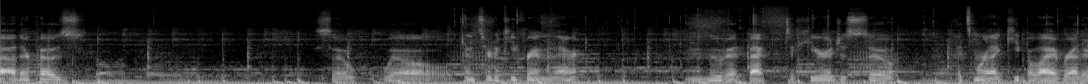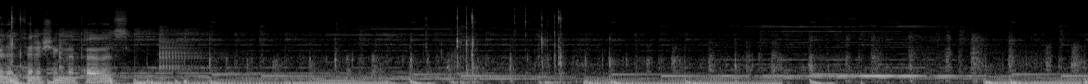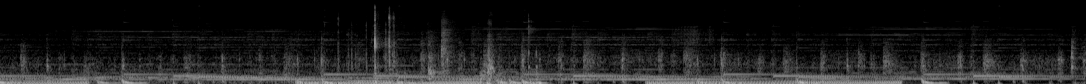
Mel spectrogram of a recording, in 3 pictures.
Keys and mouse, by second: 0.2 alt+a, 1.7 click, 5.2 i, 6.8 g, 7.5 Delete, 8.3 g, 11.0 alt+a, 12.5 alt+a, 15.6 alt+a, 16.4 alt+a, 16.5 alt+a, 19.5 alt+a, 25.7 alt+a.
